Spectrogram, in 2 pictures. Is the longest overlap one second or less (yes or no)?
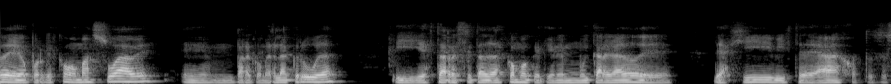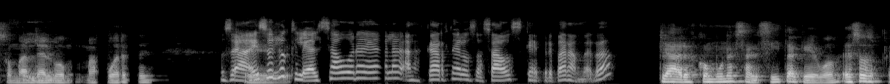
yes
